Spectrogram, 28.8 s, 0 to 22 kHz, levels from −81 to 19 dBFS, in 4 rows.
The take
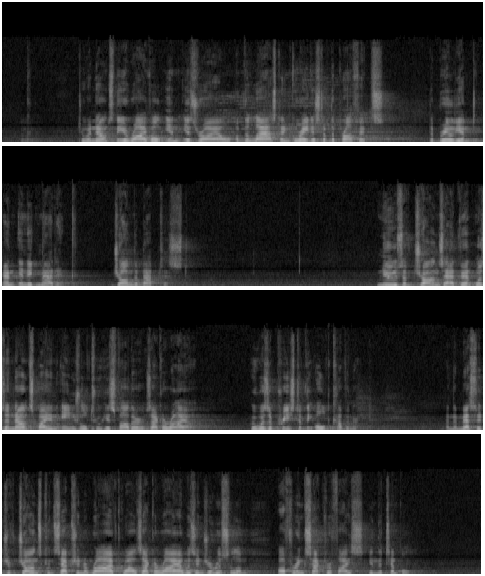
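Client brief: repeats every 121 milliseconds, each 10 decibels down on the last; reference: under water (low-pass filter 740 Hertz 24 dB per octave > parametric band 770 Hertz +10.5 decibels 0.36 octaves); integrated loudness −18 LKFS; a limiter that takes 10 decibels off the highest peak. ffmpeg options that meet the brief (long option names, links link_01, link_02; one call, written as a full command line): ffmpeg -i in.wav -af "alimiter=limit=-14dB:level=0:latency=1,lowpass=frequency=740:width=0.5412,lowpass=frequency=740:width=1.3066,equalizer=frequency=770:width_type=o:width=0.36:gain=10.5,aecho=1:1:121|242|363|484:0.316|0.101|0.0324|0.0104,volume=10dB" out.wav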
